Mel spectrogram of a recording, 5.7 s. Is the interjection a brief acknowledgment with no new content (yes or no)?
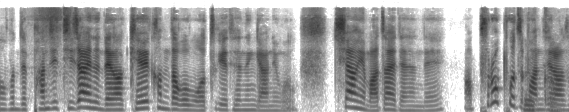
yes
